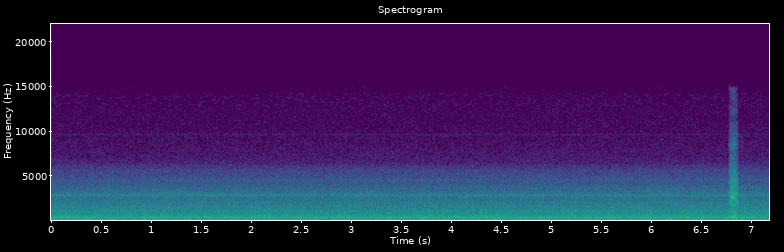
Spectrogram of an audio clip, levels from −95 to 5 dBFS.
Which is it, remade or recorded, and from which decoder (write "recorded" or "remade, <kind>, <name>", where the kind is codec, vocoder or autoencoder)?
recorded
